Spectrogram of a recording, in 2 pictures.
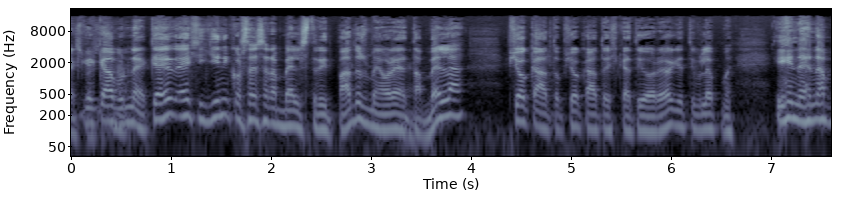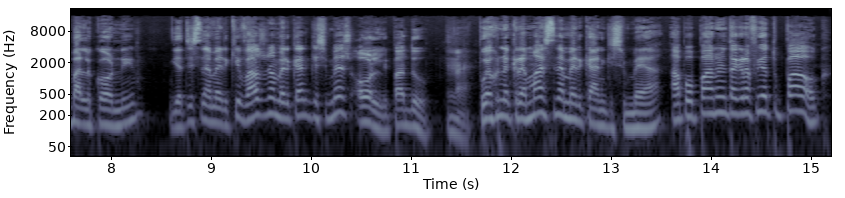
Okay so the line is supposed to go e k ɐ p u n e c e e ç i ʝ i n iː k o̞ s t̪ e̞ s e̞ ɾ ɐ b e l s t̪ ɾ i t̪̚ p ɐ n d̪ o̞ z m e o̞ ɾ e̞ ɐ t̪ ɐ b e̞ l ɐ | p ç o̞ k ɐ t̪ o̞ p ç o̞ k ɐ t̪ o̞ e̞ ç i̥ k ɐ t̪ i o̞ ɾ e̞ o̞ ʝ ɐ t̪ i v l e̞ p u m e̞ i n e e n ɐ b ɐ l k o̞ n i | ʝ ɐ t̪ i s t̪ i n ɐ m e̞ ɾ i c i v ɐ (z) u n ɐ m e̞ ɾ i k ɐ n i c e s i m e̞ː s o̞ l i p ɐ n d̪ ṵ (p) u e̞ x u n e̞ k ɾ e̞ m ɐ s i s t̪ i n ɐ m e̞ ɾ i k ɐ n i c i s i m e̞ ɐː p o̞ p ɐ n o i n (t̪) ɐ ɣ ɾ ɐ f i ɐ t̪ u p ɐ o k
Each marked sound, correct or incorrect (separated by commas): correct, correct, correct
